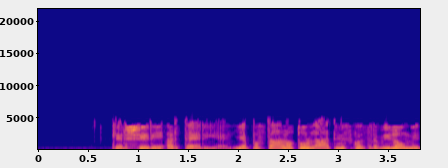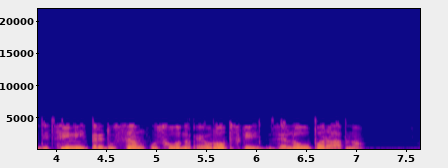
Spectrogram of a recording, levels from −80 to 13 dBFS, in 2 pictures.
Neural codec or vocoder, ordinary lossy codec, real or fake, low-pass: none; AAC, 16 kbps; real; 19.8 kHz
